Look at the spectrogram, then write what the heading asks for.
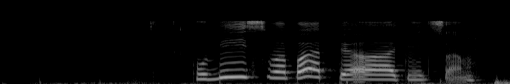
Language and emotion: Russian, sad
